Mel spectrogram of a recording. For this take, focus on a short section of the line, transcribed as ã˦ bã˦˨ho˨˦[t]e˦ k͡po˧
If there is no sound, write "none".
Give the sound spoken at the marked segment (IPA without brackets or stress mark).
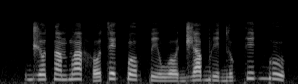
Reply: t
